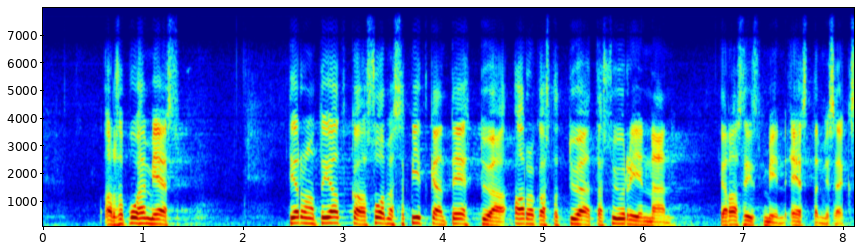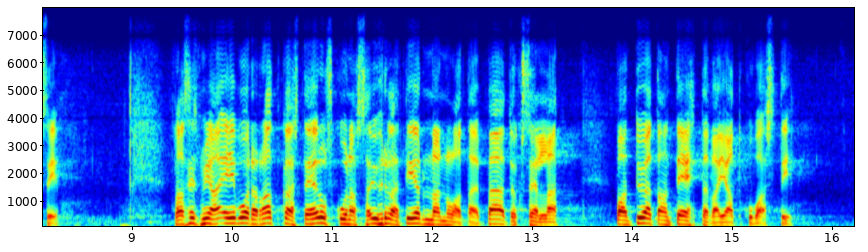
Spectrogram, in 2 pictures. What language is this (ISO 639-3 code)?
fin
